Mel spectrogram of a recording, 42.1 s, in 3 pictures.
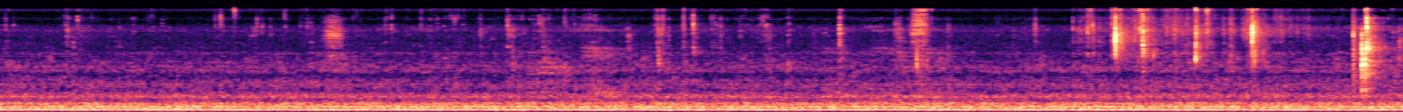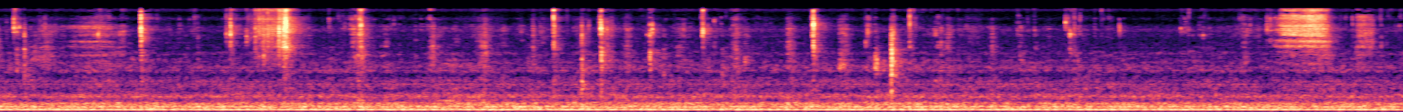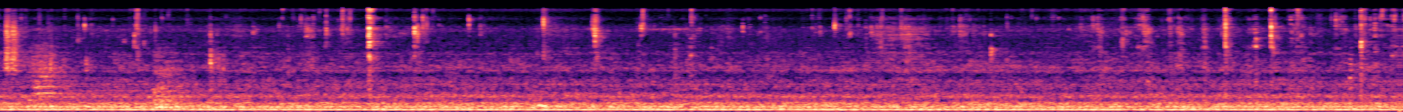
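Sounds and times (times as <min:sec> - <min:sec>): steady low hum: 0:00.0 - 0:42.0
wet chewing and lip smacks: 0:38.9 - 0:42.0.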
